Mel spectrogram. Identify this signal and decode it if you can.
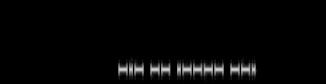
Morse code, heard as a keyed tone, about 42 wpm, 700 Hz. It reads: KM1G
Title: USA Call Signs - 2x Character Spacing - 45wpm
